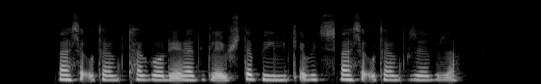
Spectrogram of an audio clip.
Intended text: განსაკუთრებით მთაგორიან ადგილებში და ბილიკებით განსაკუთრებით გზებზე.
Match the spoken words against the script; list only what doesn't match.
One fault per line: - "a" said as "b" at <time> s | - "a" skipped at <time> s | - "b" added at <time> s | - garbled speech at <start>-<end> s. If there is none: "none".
none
